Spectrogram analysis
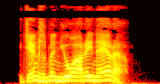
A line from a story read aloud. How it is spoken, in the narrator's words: Hammond said sharply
